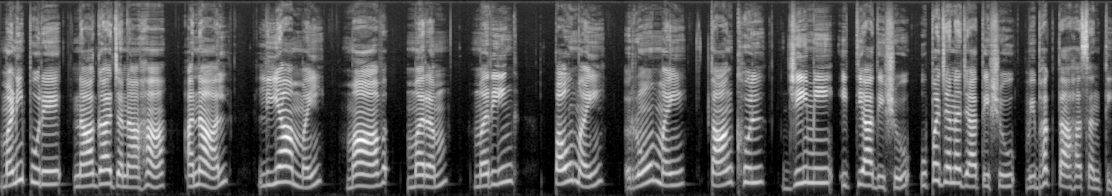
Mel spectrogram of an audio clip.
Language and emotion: Sanskrit, neutral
